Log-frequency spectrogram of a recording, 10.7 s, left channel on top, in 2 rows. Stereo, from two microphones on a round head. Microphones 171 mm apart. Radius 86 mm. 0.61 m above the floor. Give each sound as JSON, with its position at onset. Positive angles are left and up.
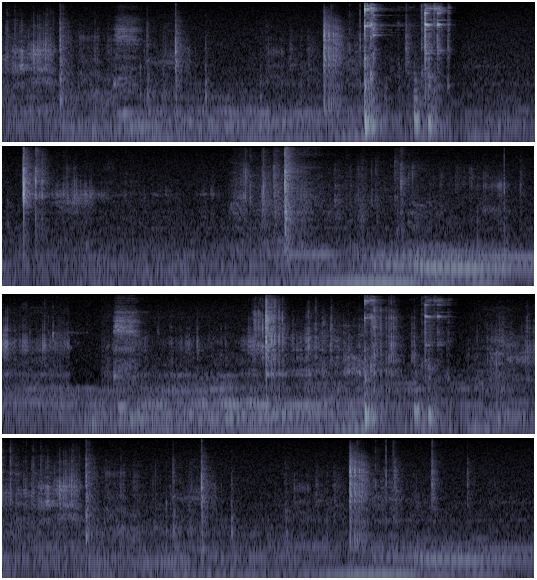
{"t": 1.1, "sound": "whispering", "side_deg": -65, "distance_m": 3.0}
{"t": 3.6, "sound": "a rattle", "side_deg": 55, "distance_m": 0.6}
